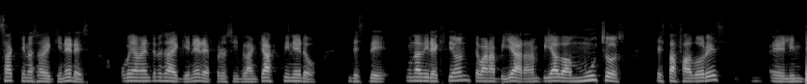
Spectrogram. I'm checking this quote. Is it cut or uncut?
uncut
